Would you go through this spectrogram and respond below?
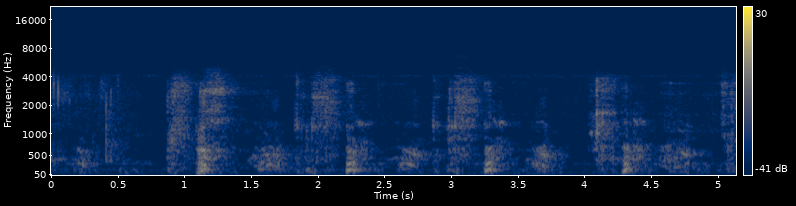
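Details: Parvo-stricken Pit Bull named Dora gives strained, harsh whimpering cries nearly every second inside a small room, the bursts short and noisy with low throaty undertones, human voices faintly present.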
